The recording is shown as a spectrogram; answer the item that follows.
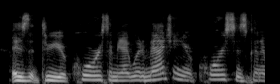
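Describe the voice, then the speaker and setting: A woman with an American accent speaks at a fairly low pitch. The sound is dry and close with no echo, over a quiet background. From Ohio. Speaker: podcast host. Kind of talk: interview. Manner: animated.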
